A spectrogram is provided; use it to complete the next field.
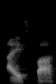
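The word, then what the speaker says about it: Eisbock: and alcohol balance pronounced ice Bo because in German ice is ice um or if you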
